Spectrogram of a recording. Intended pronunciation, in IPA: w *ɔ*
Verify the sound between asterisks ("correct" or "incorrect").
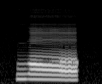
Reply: correct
